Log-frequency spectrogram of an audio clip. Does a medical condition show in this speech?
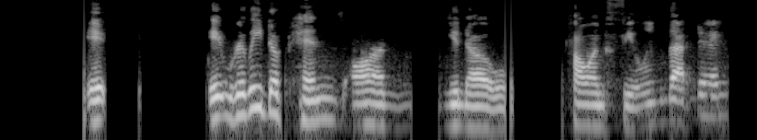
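No.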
